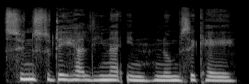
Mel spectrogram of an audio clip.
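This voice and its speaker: A woman's voice: medium pitch, steady tone, warm tone, no room sound, studio quality, lightly acted. A woman voicing the oldest strawberry on a cake, a kindly old figure who calls others "my friend". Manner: slow, fatherly "my friend". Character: old wise male strawberry, kindly and curious.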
